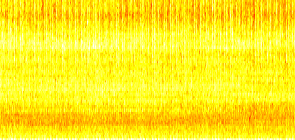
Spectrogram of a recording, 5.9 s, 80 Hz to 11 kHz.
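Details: 2005 Harley-Davidson Road King Classic: deep, uneven loping V-twin idle with a loose clattery rattle over the exhaust thump; engine noise source not pinned down.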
